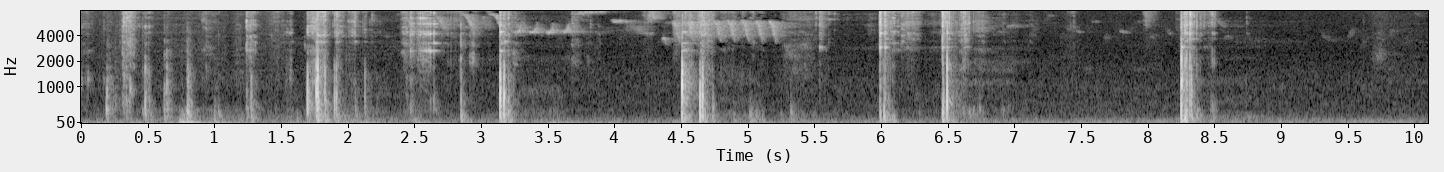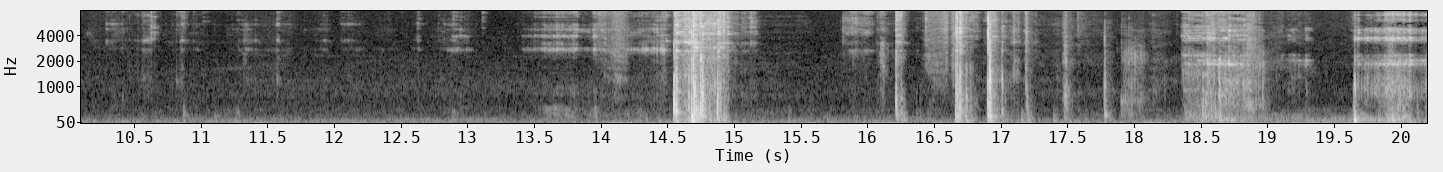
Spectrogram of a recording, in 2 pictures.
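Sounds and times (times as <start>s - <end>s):
bricks and stones tumbling in a rockslide: 0.0s - 3.5s, 4.4s - 5.2s, 14.3s - 15.1s, 16.1s - 20.2s.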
